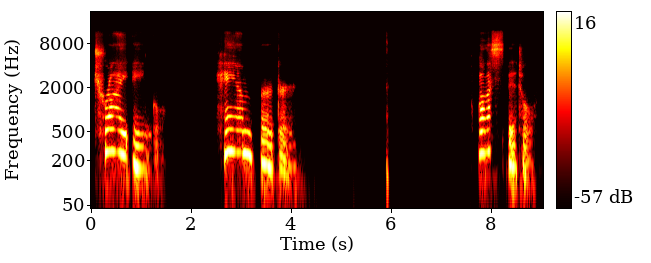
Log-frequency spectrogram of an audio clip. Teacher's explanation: Can you hear how the first syllable, the first part is said with more emphasis? That's called the accent.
